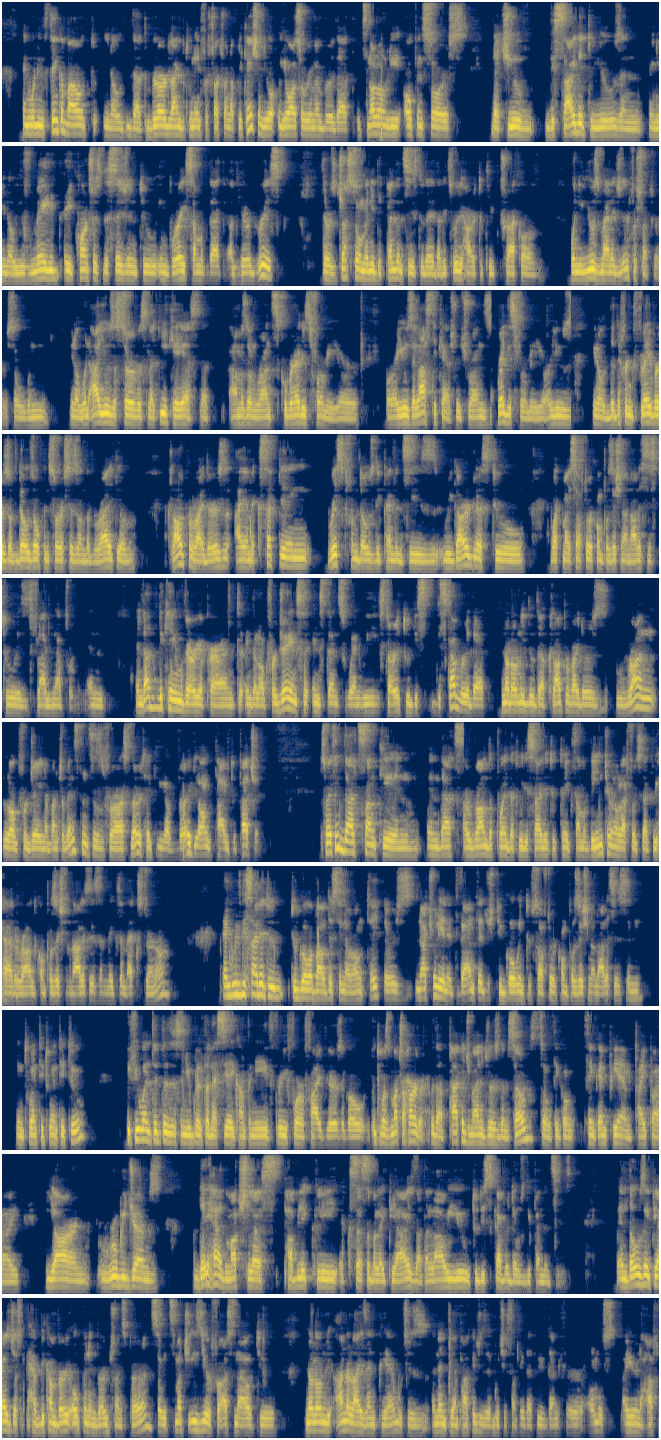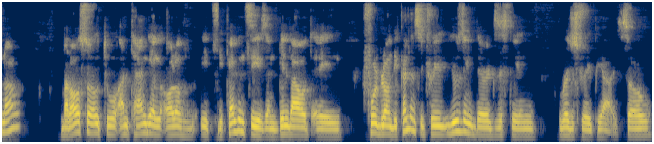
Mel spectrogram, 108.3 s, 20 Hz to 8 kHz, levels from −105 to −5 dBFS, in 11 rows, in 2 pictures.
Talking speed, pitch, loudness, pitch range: 185 wpm, 120 Hz, -19 LUFS, 115-130 Hz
